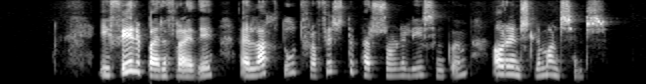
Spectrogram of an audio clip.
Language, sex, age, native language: Icelandic, female, 50-59, Icelandic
